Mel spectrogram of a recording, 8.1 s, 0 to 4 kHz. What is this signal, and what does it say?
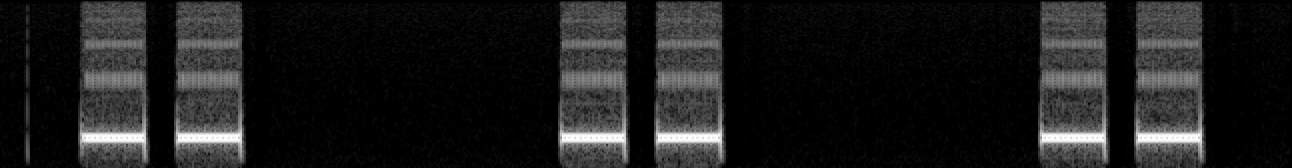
Ringback tone (UK), 400 + 450 Hz.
